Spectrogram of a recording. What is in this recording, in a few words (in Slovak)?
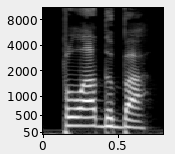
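"platba", Slovak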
